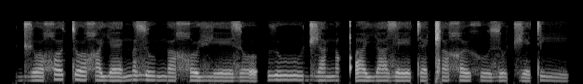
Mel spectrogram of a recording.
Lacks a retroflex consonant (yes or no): yes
